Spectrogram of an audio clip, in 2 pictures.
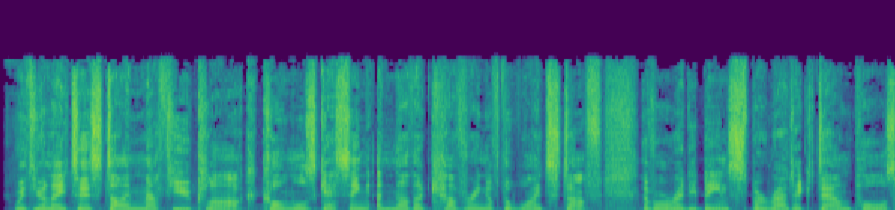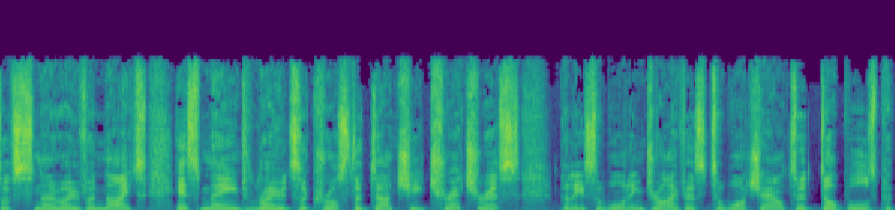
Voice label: voice over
